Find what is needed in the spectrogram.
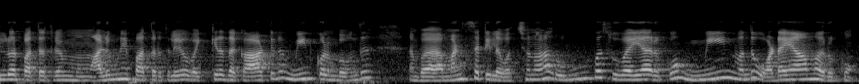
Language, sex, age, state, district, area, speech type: Tamil, female, 30-45, Tamil Nadu, Tiruchirappalli, rural, spontaneous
